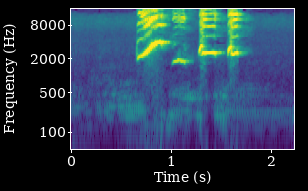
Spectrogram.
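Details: Brief orange-headed thrush song fragment on a lure recording: a rising whistled slur followed by three short, clear whistled notes over a faint low hum.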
